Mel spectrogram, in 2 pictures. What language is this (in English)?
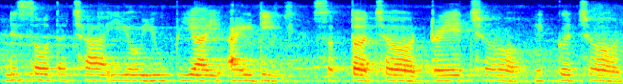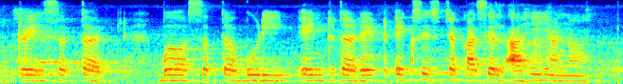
Sindhi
